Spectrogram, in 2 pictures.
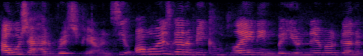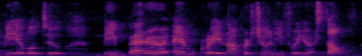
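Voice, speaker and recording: Room echo is audible in this clip. A woman speaks fairly quickly at a high pitch. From immigrant, grew up partly in refugee camps. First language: not English (English is third language). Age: 20s. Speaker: lifestyle vlogger. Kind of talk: casual vlog monologue. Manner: animated, with frequent repetitions and fillers.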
